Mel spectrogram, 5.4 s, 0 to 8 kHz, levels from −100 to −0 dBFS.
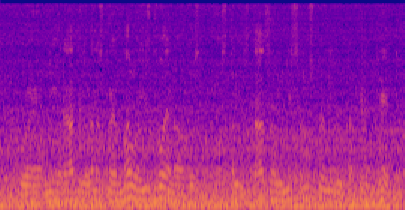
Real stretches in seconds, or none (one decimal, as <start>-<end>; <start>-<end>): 0.0-3.2; 5.0-5.4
